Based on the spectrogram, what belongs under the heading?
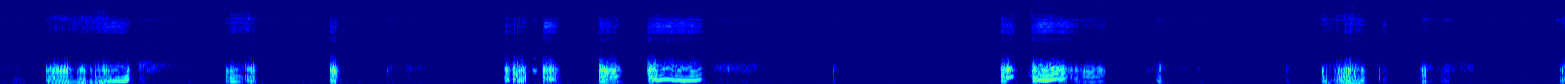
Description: My sweet little snoring pup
